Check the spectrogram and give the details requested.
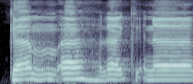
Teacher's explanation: Karena makhraj daripada huruf mim keluar daripada mim, dua bibir kita, sehingga kita namakan dengan izhar syafawi. Yang dalam membacanya harus diperjelas suara mimnya dan tidak boleh ada penahanan.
